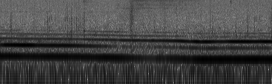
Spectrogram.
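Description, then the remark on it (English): A voice imitates a wolf howl, holding one long, steady, fairly loud note that sags slightly in pitch and lasts about three seconds, with no talking around it. “Talia shifts into a wolf and lets out her own howl.”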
